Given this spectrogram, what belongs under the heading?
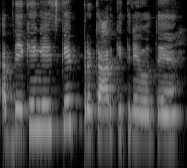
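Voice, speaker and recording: A woman with a high voice explains a grammar lesson. She goes step by step, repeating each point and pausing to check in with her students. Her speech mixes in terms along the way. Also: fairly even intonation. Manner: slow, repeats points, says "theek hai" often. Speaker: Hindi grammar teacher.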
